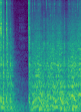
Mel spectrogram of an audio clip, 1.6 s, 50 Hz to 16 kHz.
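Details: 1971 Ford Mustang fastback (possibly Mach 1) sitting over 20 years, starter solenoid jumped: clunk and brief silence, then the starter churns and the engine turns over steadily without firing; fuel pump found still pulling fuel; cranking after long storage.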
